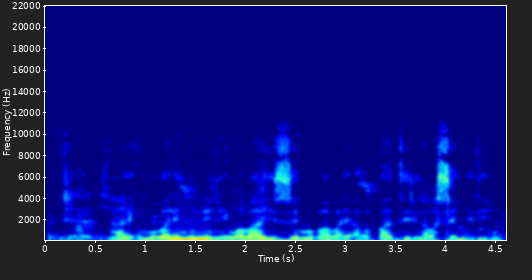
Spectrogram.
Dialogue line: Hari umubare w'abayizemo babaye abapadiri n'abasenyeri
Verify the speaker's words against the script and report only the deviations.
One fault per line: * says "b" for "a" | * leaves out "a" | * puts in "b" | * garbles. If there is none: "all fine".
* puts in "munini"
